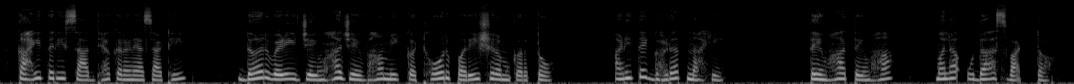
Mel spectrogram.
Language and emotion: Marathi, sad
